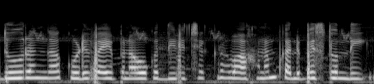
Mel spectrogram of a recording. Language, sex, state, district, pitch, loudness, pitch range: Telugu, female, Telangana, Mahabubabad, 285 Hz, -14 LUFS, 270-290 Hz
